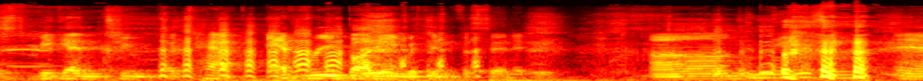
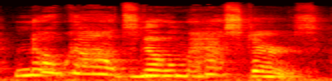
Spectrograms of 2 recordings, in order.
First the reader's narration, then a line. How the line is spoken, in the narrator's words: one of the goblins yells out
